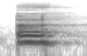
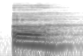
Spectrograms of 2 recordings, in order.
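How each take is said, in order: First: The vowel is said on a high tone. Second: The vowel is said on a low tone. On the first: "And high tone" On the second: "Low short U"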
